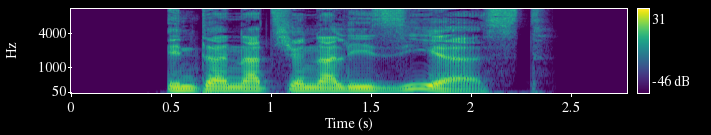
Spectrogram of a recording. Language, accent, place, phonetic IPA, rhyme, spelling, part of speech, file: German, Germany, Berlin, [ɪntɐnat͡si̯onaliˈziːɐ̯st], -iːɐ̯st, internationalisierst, verb, De-internationalisierst.ogg
- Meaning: second-person singular present of internationalisieren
